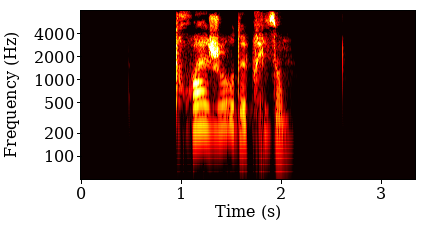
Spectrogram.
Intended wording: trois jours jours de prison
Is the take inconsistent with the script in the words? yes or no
yes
